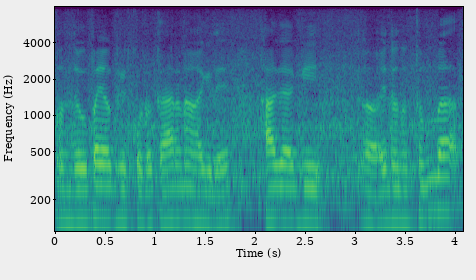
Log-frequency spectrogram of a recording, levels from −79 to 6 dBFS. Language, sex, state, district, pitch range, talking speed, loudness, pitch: Kannada, male, Karnataka, Dakshina Kannada, 120-125 Hz, 105 wpm, -20 LUFS, 125 Hz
